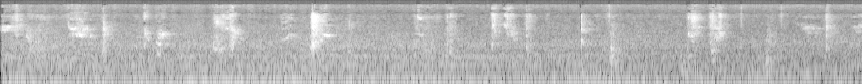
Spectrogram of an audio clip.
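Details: A budgerigar, apparently a male courting a female to stimulate breeding, gives quick, scratchy chirps and clicks in short bursts every second or so, over a steady low hum.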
